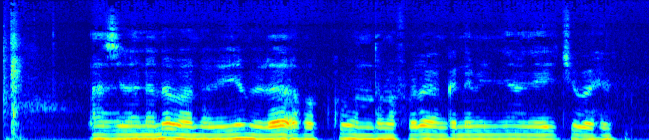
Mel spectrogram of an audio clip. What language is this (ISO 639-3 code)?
kin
